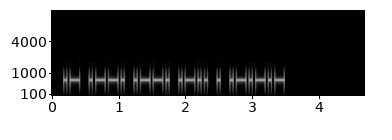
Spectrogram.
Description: Morse code, heard as a keyed tone, about 25 wpm, 700 Hz. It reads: APPLE.
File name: practice / 25wpm / Sentences with 2-Word Phrases - 25wpm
